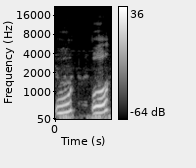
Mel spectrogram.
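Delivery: teacher demonstrating rounded vowels; vowel demo. Shown as a demonstration. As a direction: model ऊ, ओ with rounded lips. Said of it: "उदाहरण के लिए उ".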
